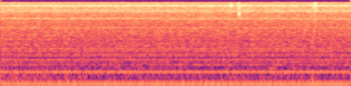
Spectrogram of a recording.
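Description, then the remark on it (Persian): A steady, low electrical hum of air coolers running continuously, with a faint hiss of moving air on top and no voices. “اون در رو ببندین، همه هوای کولرها رو داره میکشه بیرون.”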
